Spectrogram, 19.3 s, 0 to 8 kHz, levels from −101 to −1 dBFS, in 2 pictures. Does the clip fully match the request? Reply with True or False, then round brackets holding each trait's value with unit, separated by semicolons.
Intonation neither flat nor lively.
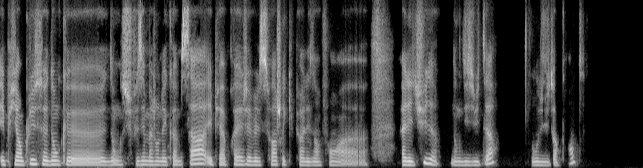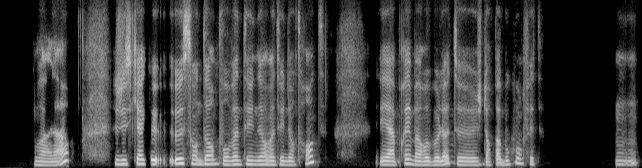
True (3.6 semitones)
